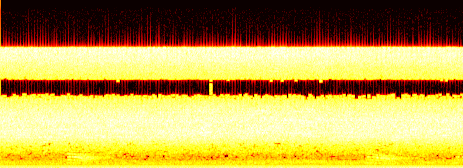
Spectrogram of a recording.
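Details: Summer cicada chorus at Shakujii Park in Tokyo, a continuous shrill buzzing wash with no pauses, while two faint, distant caws sound about four seconds apart.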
